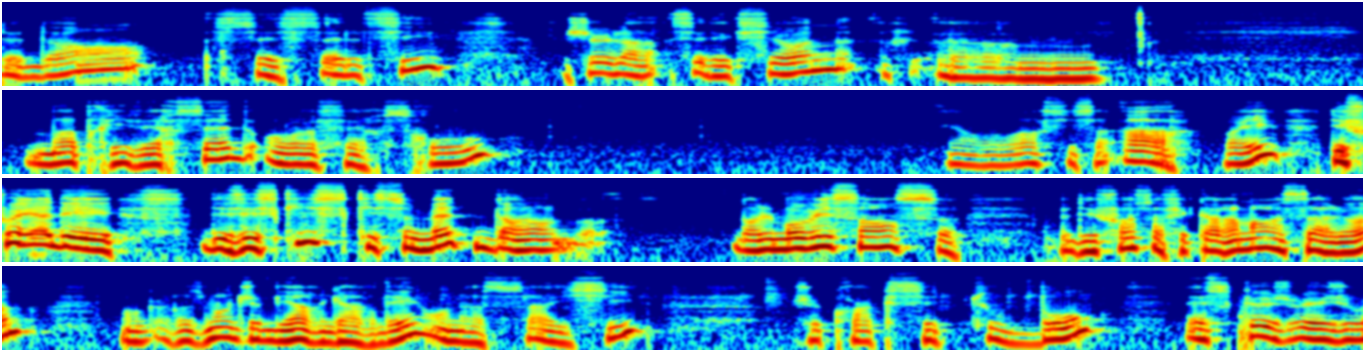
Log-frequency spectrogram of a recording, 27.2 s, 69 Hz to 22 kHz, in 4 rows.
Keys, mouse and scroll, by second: 1.0 click, 1.4 space, 7.7 click, 8.9 click, 9.5 click, 10.2 click, 12.9-13.3 scroll down 2, 13.8 scroll down 2, 14.4-16.2 drag, 16.6-18.2 right drag, 18.7-19.2 drag, 20.8 right click, 21.4-21.9 scroll up 1, 22.6-25.6 drag, 26.9 click.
